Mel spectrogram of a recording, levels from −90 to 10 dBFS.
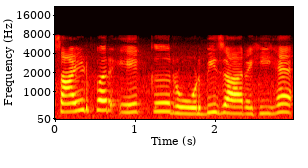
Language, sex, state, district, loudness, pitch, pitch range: Hindi, female, Punjab, Fazilka, -16 LUFS, 275 Hz, 230-300 Hz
